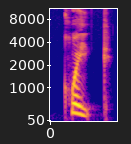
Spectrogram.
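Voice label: "quake", English; 発音 kwéik クエィク; 意味 （寒さ・恐怖で）震える 地震 揺れ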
